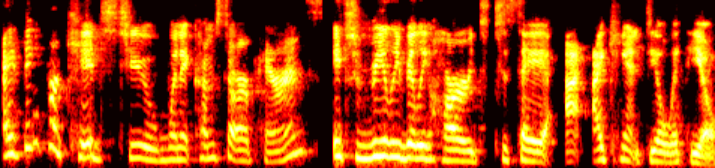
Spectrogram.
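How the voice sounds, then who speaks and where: A woman with an ordinary speaking voice talks at a moderate pace with hardly any pauses. Her pitch is fairly high and her intonation lively. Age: 30s. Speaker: podcast co-host. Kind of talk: casual chat.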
